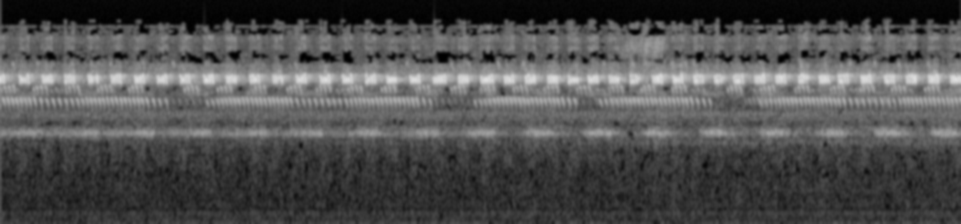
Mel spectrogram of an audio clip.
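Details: Night-time crickets in a still, silent darkness, their high, shrill pulsed chirps layered into a dense ongoing chorus, repeated about twice a second, with no other animals or voices audible.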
